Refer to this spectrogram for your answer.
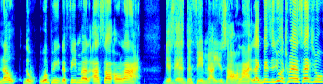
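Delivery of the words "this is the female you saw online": put-on low, raspy phone-style voice. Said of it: "You sound like [name]".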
